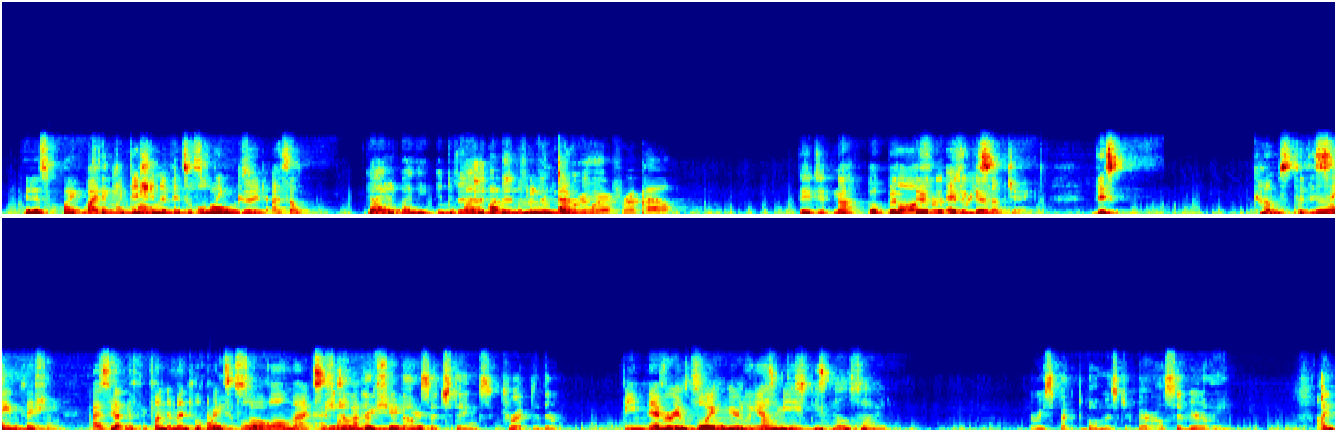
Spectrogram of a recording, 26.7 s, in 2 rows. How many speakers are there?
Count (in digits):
6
